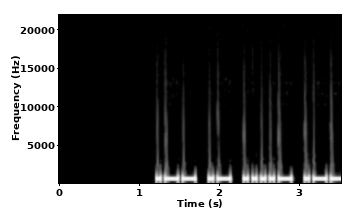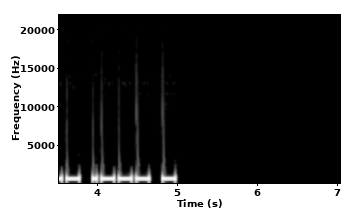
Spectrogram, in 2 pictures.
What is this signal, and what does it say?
Morse code, heard as a keyed tone, about 22 wpm, 700 Hz. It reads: WA4JJT
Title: USA Call Signs - 6 Characters - Repeated 2x - 22wpm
